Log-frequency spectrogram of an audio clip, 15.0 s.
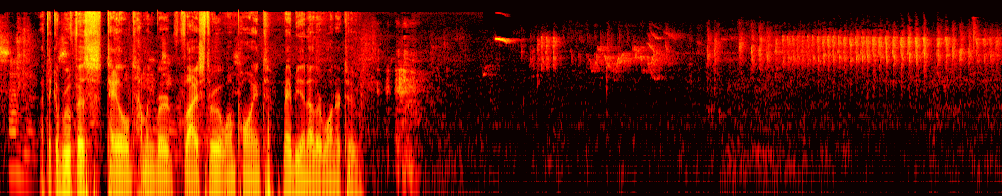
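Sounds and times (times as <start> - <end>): rapid ticking bird trill: 10.6 - 15.0.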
